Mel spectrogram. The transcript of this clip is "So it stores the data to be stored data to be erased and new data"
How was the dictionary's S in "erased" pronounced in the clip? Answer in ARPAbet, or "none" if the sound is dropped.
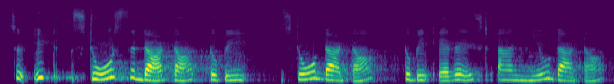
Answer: S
